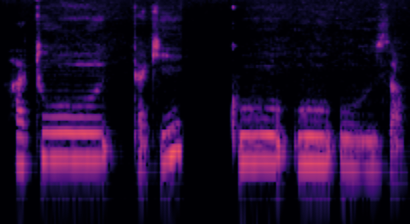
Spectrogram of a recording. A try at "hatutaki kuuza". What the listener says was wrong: Hatutaki kuuza. No, again we have three U's. Kuuza. Hatutaki kuuza.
